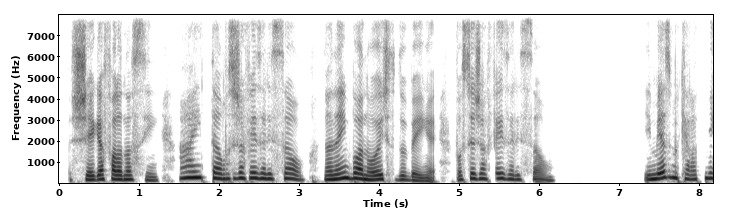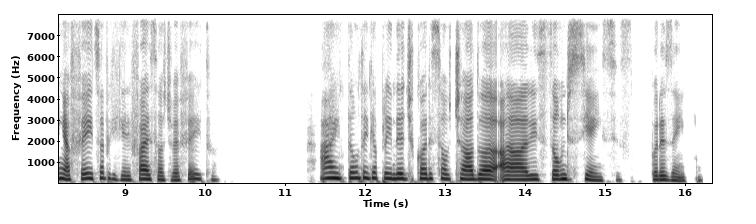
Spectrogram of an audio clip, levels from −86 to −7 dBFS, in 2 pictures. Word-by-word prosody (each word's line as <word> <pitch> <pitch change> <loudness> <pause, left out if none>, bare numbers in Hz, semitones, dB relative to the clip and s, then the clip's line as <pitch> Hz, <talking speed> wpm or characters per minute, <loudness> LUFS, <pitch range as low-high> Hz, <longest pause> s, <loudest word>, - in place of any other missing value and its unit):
chega 185 +4 +1
falando 195 -2 +2
assim: 165 -5 -6 0.3
"Ah, 270 +3 +3
então 265 -4 +2
você 225 +1 -2
já 250 +1 +1
fez 260 0 +1
a 240 - +3
lição?" 225 -3 -2 0.2
Não 195 0 +1
é - - +5
nem 235 +5 +5
boa 240 -2 +5
noite 195 0 +2
tudo 180 +1 -5
bem? 140 -6 -3 0.3
"Você 185 +6 -2
já 230 0 -2
fez 240 0 -3
a - - 0
lição?" 105 - -7 1.1
E 200 - 0
mesmo 265 +5 +4
que 225 - -8
ela 200 -1 -2
tenha 240 -3 +1
feito, 230 +4 -2
sabe 255 -2 -3
o - - -7
que 200 - -5
que 185 - -6
ele 180 -1 -2
faz 210 +3 +1
se - - -7
ela 175 - -2
tiver 165 0 -5
feito? 110 - -6 1.3
Ah, 255 +1 +3
então 255 +1 +2
tem 260 0 +1
que 255 - -1
aprender 235 -2 +2
de 210 - -9
cor 230 -1 +1
e - - +1
salteado 215 -2 0
a 190 -2 +4
a - - +3
lição 200 +2 0
de 215 - +1
ciências, 160 -5 -6 0.2
por 180 0 -3
exemplo. 155 -5 -4
205 Hz, 200 wpm, -22 LUFS, 180-235 Hz, 1.3 s, é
